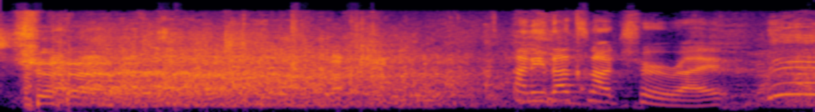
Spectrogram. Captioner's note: laughter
